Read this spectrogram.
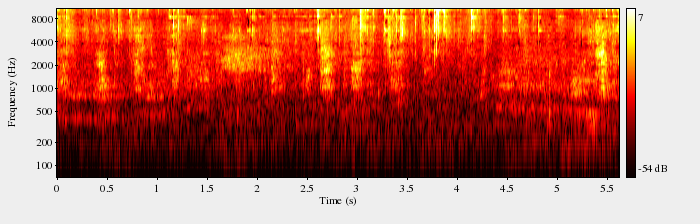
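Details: Play session between a visiting male boxer named Bo and three dogs, Diamond, Clover and Scarlet. Brief whiny yelps and whimpers rise out of constant scrabbling and clattering movement.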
